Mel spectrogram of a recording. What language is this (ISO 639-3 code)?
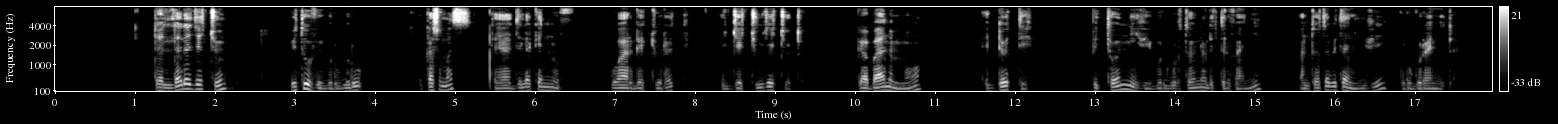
orm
